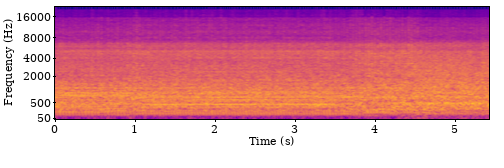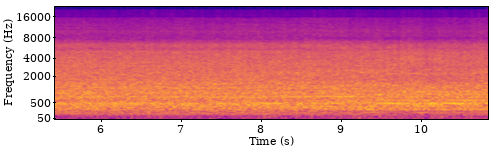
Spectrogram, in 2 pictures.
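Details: Sabre riding mower after repair (drive belt and blades replaced, a large oil pool cleaned up) gives a steady, even engine note at one speed with no knocks or misses. Caked-on oil is burning off through the exhaust after earlier cold-start smoking. It runs fine.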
